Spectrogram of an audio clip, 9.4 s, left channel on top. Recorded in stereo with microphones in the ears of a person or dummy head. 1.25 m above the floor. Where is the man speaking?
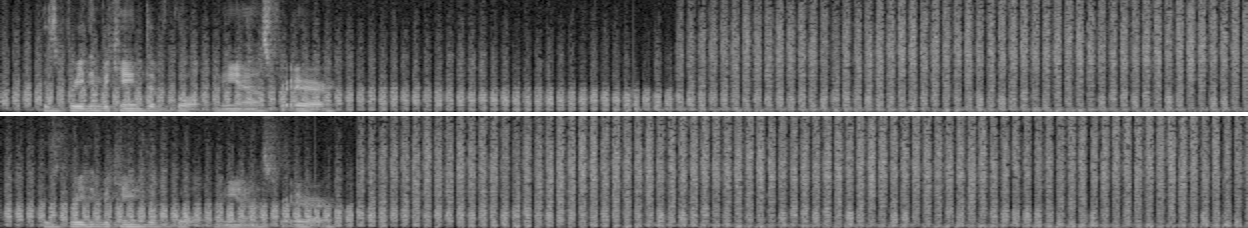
50° left (ahead or behind), 0.5 m.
